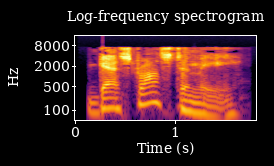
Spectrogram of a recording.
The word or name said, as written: gastrostomy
